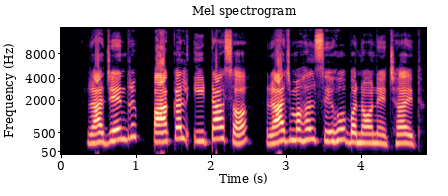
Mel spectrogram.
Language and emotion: Maithili, neutral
